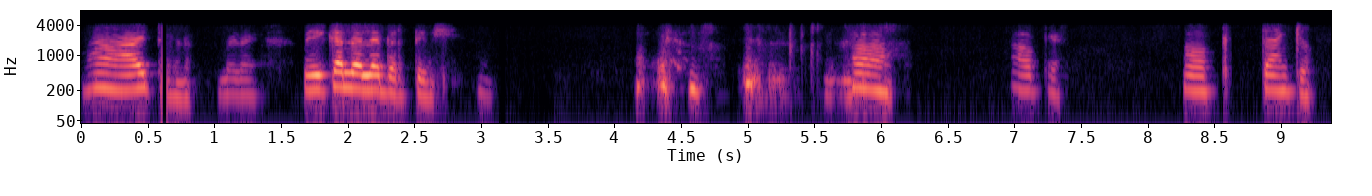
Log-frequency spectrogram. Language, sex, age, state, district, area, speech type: Kannada, female, 60+, Karnataka, Mandya, rural, conversation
